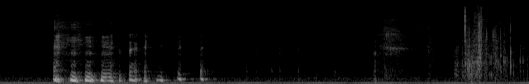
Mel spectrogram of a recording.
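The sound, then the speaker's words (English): Crinkly plastic packaging rustles and crackles in a quick burst of handling as a chewy cookie is taken out of its box, then two more short rustles follow after a pause. “They have to know it's a cookie coming out of the box.”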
